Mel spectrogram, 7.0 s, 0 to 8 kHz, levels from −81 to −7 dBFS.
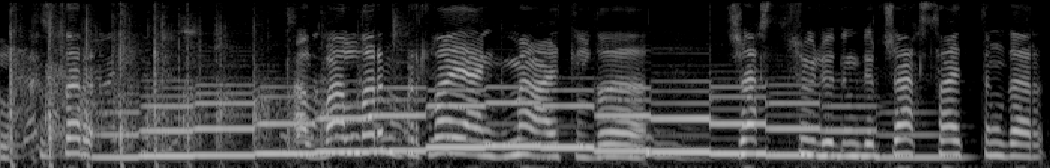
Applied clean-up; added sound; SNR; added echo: none; Wind instrument, woodwind instrument; -1 dB; none.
